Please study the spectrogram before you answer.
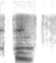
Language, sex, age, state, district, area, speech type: Kannada, female, 30-45, Karnataka, Dakshina Kannada, rural, conversation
